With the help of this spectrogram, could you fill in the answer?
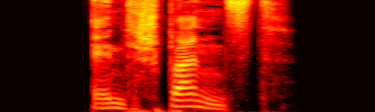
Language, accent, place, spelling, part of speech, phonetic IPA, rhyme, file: German, Germany, Berlin, entspannst, verb, [ɛntˈʃpanst], -anst, De-entspannst.ogg
- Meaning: second-person singular present of entspannen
